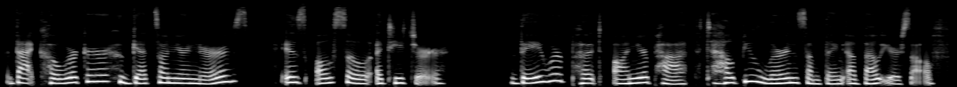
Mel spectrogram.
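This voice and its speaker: A woman hosting a solo podcast who is a little sick, reading her script in a calm, measured way. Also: medium pitch, no echo, studio quality. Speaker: podcast host.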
